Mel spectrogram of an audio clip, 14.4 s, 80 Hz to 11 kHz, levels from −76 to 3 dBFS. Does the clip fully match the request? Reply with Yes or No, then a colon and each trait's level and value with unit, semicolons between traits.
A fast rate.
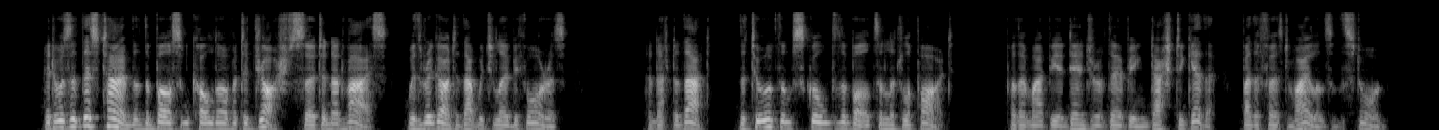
Yes: fast, 220 wpm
